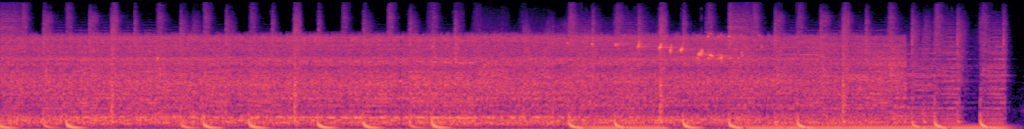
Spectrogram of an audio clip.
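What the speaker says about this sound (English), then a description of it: "The pocket hole jig is such a valuable tool for cabinet making and fairly inexpensive." A power drill runs steadily, boring pocket holes through plywood with a pocket hole jig while a cabinet is built. A rapid, repeating whir and rattle continues for several seconds and then cuts off abruptly at the end.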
